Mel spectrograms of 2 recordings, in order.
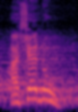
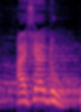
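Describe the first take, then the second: Both takes have the same delivery.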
